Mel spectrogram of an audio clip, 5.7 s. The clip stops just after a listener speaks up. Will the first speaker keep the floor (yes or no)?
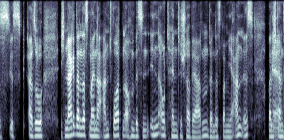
yes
